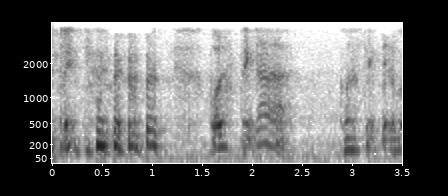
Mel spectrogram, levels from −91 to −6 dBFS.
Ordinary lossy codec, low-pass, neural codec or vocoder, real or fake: MP3, 32 kbps; 3.6 kHz; codec, 16 kHz, 2 kbps, FunCodec, trained on Chinese and English, 25 frames a second; fake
